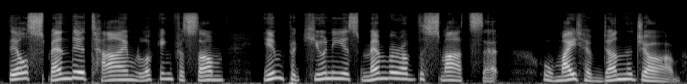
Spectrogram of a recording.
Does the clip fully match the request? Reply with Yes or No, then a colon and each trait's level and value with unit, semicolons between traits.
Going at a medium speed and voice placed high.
Yes: average, 165 wpm; high, 215 Hz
